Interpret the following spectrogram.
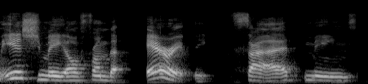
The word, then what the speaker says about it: Ishmael: to really focus on ishmael today the name ishmael from the arabic side means god hears and listens on the hebrew it says god listens and it is pronounced ish mile so with that being said god can bring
